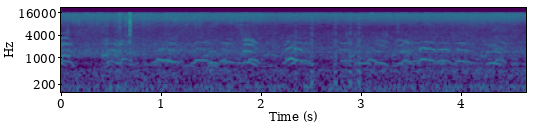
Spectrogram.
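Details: A flock of Bewick's swans flying over the village of Brandwijk in the Alblasserwaard, Netherlands, gives overlapping soft, yelping honks, several each second, over a steady low rumble of wind.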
